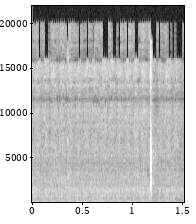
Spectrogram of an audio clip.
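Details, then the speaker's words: Honda Activa BS6 scooter idling after its starting problem was fixed by fitting the switch: single-cylinder engine ticking over with an even, steady low putter that settles quickly; normal idle. "तो देखिए car एकदम आराम से start हो र है देख सकते"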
